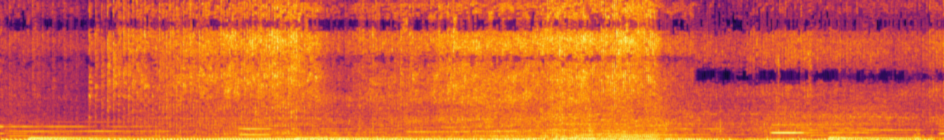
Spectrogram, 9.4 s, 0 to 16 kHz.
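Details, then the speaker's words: Honda Beat Deluxe scooter after fixing a front CVT rattle under throttle, now with 8 g rollers and a 1500 spring. The engine revs smoothly with no rattle, over music, with a slight puffing exhaust leak: smooth CVT. "Oke, jadi ternyata enak banget, Teman-teman. Sayangnya ini knalpotnya bocor ya, Teman- jadi suaranya kayak ada bles-bles blesnya gitu."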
